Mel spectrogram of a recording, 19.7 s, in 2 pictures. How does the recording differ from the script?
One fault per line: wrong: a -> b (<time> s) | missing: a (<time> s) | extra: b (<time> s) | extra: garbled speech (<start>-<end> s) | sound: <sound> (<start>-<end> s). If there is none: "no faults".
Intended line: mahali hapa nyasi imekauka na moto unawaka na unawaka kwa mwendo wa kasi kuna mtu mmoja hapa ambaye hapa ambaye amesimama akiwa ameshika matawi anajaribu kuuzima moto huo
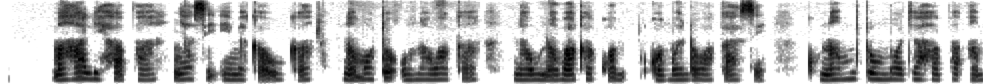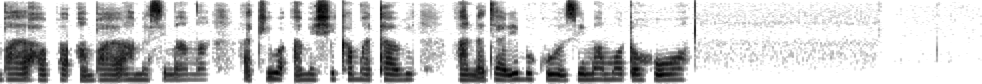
no faults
